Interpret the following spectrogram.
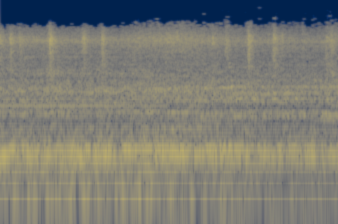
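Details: Waste motor oil furnace after thinning the oil and bringing it back to proper operating temperature following a rich runaway: steady, even roar with faint constant low hum, no pulsing, sputter or surging; burner running normally.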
